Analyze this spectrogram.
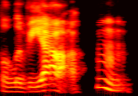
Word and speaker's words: Olivia: the word octopus or your name ends with an a like an apple or Acorn um but in your name it makes kind of a different sound at the end Olivia you don't have to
